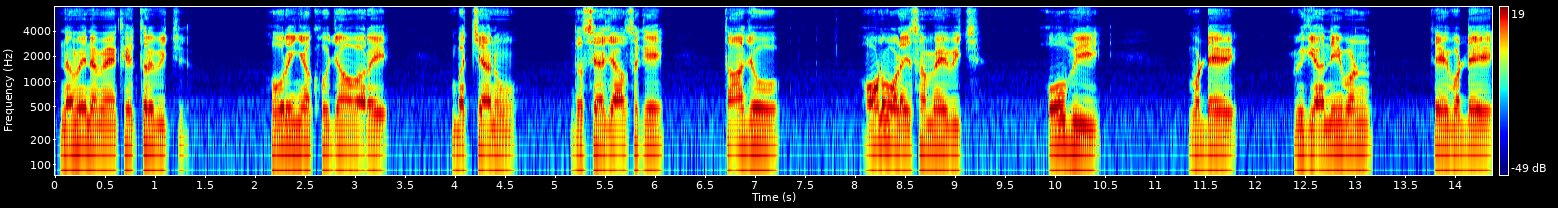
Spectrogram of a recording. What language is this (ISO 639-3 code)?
pan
